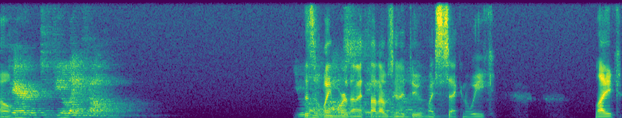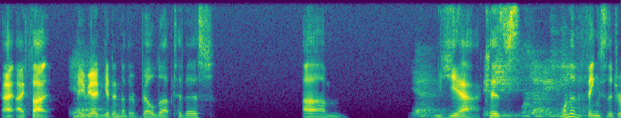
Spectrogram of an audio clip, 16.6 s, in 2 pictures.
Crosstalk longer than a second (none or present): present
